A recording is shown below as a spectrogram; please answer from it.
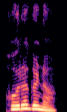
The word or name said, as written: ಹೊರಗಣ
